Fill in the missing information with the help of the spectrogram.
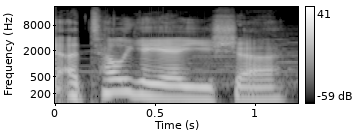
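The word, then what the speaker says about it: Atelier Ayesha: To me, Atelier Aisha, that is how it's pronounced, I checked, is a game that puts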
